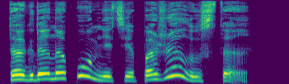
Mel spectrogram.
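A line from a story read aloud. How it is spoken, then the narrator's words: Silky, ingratiating. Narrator (Russian): вкрадчиво произнес он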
